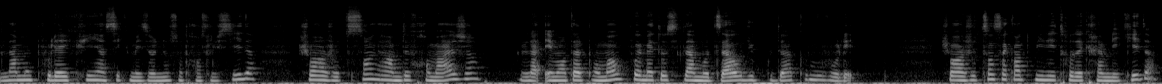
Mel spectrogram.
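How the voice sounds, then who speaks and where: Her tone dark and mellow, a woman speaks at a moderate pace with fairly even intonation and very even loudness. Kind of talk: tutorial. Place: kitchen.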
